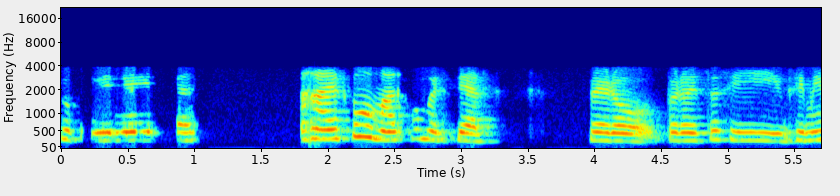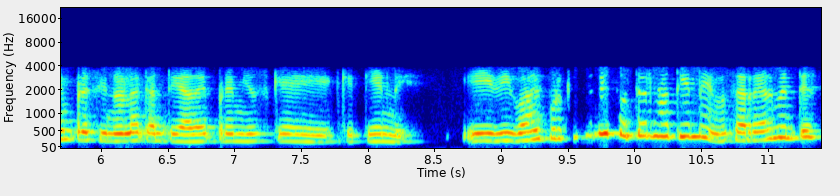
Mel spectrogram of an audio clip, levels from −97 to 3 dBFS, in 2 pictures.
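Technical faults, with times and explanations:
1.87 s, packet loss filled with silence: a sudden 10 ms gap with hard edges, consistent with one lost packet that the receiver replaced with silence.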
